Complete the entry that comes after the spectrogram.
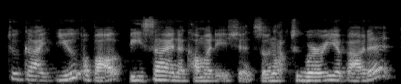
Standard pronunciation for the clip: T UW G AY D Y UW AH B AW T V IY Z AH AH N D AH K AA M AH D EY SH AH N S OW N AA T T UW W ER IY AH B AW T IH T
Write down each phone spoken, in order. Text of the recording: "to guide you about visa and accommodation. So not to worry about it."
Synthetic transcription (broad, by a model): T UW G AY D Y UW AH B AW T B IY S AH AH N AH K AA M AH D EY SH AH N S OW N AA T T UW W ER IY AH B AW T IH T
